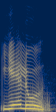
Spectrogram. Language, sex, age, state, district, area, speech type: Tamil, female, 30-45, Tamil Nadu, Mayiladuthurai, urban, read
